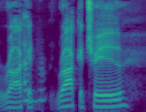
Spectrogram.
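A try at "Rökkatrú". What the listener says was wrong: You got to roll your Rs.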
